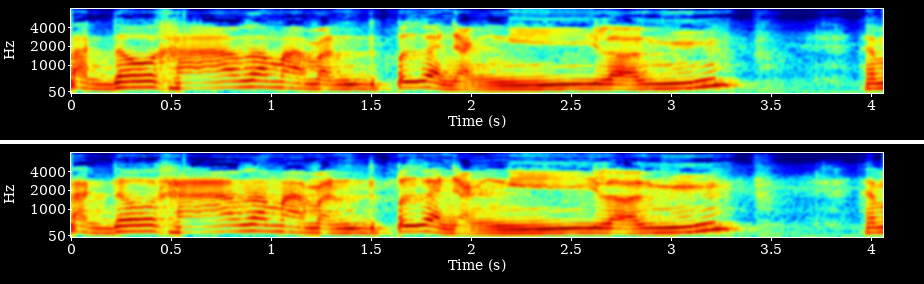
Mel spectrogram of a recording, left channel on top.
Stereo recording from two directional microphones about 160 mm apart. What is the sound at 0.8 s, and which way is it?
A man's voice, 10° left (ahead or behind).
